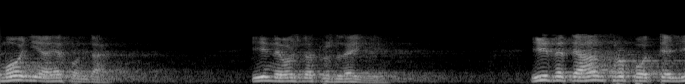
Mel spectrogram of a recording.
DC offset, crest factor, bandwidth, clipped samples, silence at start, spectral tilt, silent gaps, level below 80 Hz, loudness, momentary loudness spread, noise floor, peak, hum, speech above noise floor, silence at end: under 0.1%; 18 dB; 4.3 kHz; under 0.1%; 0 s; -11 dB/octave; none; -56 dBFS; -26 LUFS; 19 LU; -57 dBFS; -10 dBFS; none; 32 dB; 0 s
